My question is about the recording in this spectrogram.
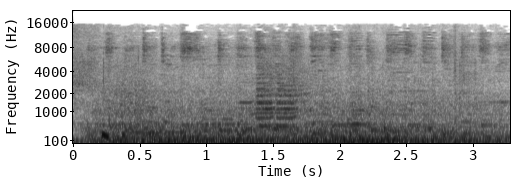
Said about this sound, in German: Und ans Hupen haben wir uns auch sehr schnell gewöhnen müssen. Das heißt nämlich in Lateinamerika nicht so wie bei uns äh, Vorsicht oder erst du Trottel, was tust denn du da fahren, sondern es heißt Huhu ich bin schneller, ich werde dich gleich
